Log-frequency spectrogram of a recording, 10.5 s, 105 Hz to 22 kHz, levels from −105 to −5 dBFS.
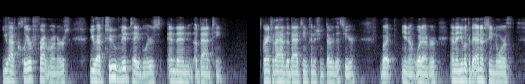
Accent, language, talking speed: American, English, 205 wpm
